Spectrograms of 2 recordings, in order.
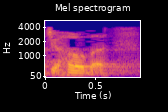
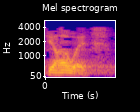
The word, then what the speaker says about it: Yahweh: It's more likely that it would be something like Yahweh. It's definitely not Jehovah. But probably it would have been pronounced something like Yahweh.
